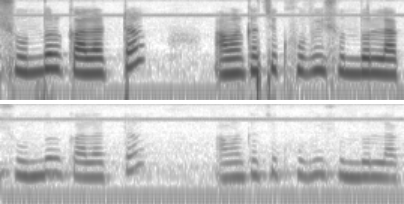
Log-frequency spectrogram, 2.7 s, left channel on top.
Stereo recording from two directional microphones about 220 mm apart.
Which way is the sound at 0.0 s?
45° left (ahead or behind).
